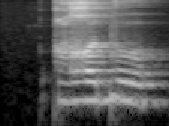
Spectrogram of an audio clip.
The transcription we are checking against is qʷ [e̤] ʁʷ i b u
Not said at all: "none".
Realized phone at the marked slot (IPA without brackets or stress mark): e̤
